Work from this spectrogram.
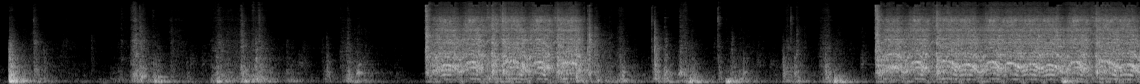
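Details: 1961 Triumph TR3A, barn find off the road since 1985, new high-torque starter; fuel just turned on, possible fuel leak, choke not working, throttle used: starter churns in two steady whirring bursts with no firing; cranks but won't start.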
